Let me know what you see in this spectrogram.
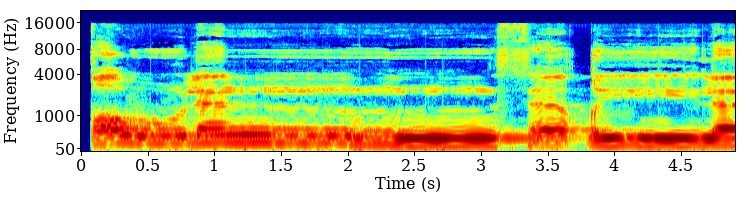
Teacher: سا کو نرم کر کے باریک کر کے ادا کریں گے، قاف کو موٹا کر کے پڑھیں گے اور قاف کو آگے یاء مدہ سے ملا دیں گے.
